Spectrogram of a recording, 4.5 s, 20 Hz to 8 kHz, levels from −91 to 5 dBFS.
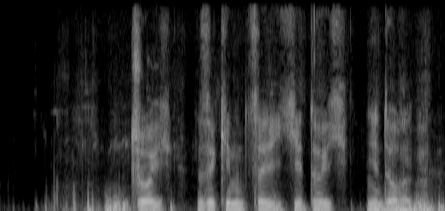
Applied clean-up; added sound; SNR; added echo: neural mask model RNNoise.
